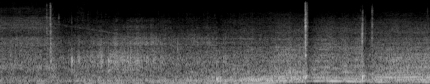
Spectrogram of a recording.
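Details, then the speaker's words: Free third-gen Mitsubishi Eclipse GS, manual, cranks right up and revs well but will not idle at all; only keeps running held on the throttle, revs rising unevenly. Owner suspects a vacuum line or something off. "See, it just will not idle. Sounds good though. Just will not idle. It's got to be a vacuum line or something off."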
